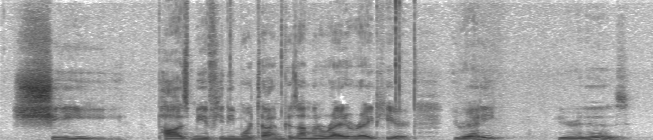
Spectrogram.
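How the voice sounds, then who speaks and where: Heard with audible room echo, a man speaks in an animated tone at medium pitch with ordinary pitch variation. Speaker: elementary school teacher. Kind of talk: tutorial.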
